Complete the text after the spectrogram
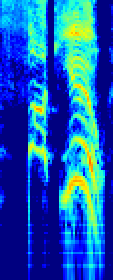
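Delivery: high-pitched indignant rant; retold angry rant. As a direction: act out telling off a neighbor. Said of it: "I just go on this rant".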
